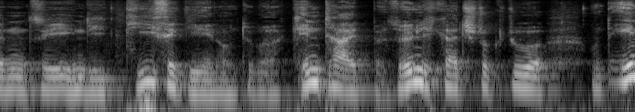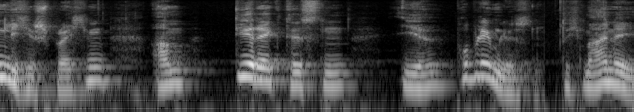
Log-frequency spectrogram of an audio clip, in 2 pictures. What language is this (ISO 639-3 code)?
deu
